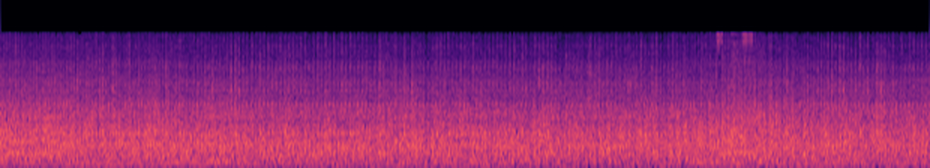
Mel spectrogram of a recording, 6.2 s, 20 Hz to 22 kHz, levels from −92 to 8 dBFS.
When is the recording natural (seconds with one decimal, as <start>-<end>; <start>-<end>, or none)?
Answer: 0.0-6.2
